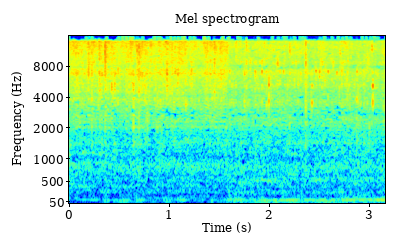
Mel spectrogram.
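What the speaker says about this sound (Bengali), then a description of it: "কথা বলতে বলতে আমার তেল গরম হয়ে গেছে, আমি পেঁয়াজ কুচি দিয়ে দিলাম, কয়টা কাঁচামরিচ দিয়েছি" Chopped onion and a few green chillies fry in hot oil for a country duck curry, making a continuous faint hiss and crackle with tiny pops, steady and unaccompanied by voices.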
